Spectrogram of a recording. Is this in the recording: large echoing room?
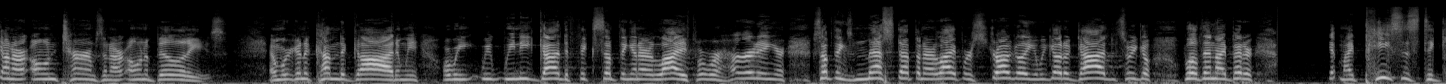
yes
